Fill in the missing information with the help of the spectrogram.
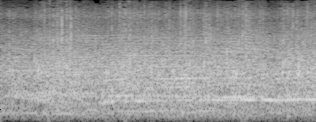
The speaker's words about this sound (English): Come on, one more time. Give Jesus the greatest hand clap that you've ever given anybody.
